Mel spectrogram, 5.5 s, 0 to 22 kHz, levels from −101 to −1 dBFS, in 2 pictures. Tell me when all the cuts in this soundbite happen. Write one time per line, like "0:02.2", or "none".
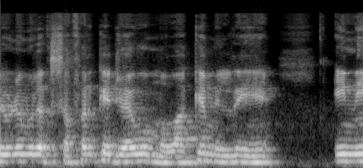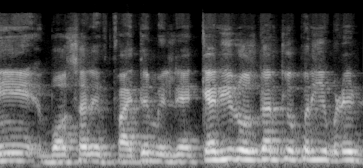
none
